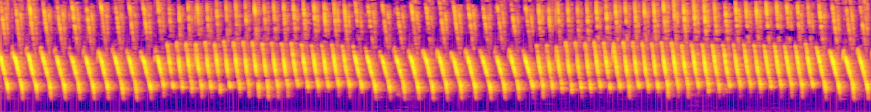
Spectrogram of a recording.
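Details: Steady, rapid canary trill used as a lure to get other canaries singing. Bright, high downward-slurred notes repeat several times a second without a break for the whole stretch.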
